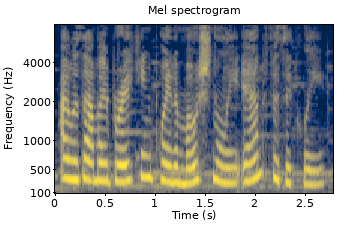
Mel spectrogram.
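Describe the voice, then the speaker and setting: Wronged wife, firm and pragmatic, played by a woman with a high voice, expressive manga-dub narration over faint music. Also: fast, lightly acted. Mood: hurt, weary. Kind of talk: dramatic first-person narration for a manga dub.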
